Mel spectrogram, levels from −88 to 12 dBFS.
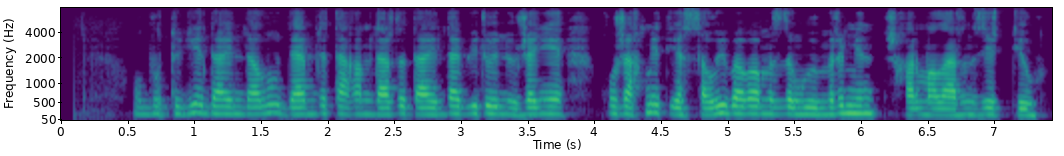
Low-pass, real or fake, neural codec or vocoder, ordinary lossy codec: none; real; none; none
